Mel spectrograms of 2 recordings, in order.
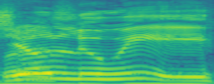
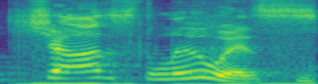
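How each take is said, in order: First: No S sound is pronounced after 'Jo'. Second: An S sound is pronounced after 'Jo'. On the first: The name is said the way Canadians say it. "Joe Louis for the Canadians watching" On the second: The name is read as spelled. "a very popular board game called Joss Lewis"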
